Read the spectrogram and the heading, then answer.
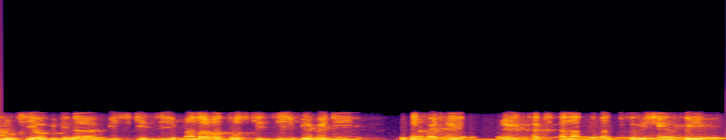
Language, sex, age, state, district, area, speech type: Bodo, male, 45-60, Assam, Chirang, urban, conversation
